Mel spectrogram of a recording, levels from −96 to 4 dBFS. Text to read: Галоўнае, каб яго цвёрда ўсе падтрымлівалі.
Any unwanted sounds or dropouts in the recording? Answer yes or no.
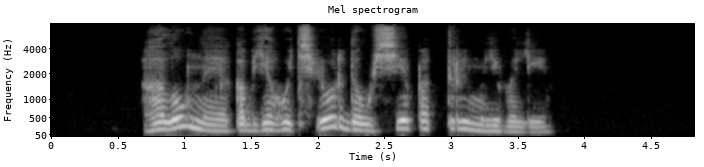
no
